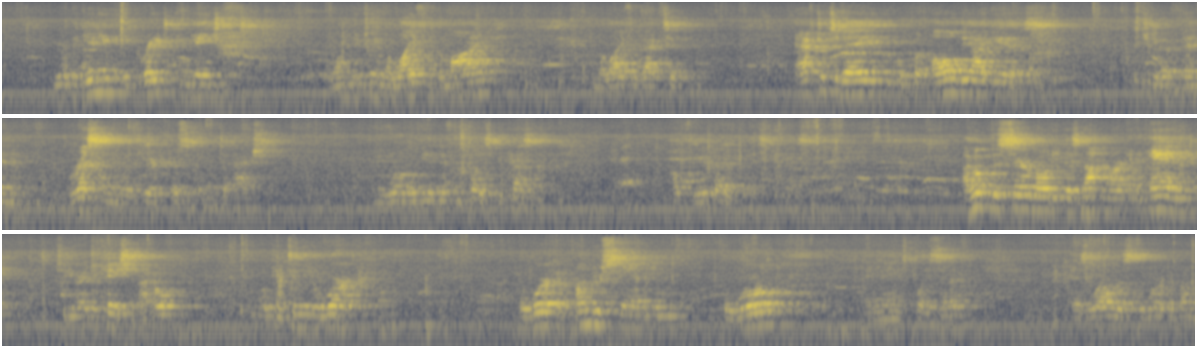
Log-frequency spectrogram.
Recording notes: delivered the commencement address to the 2003 graduates of Christendom College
